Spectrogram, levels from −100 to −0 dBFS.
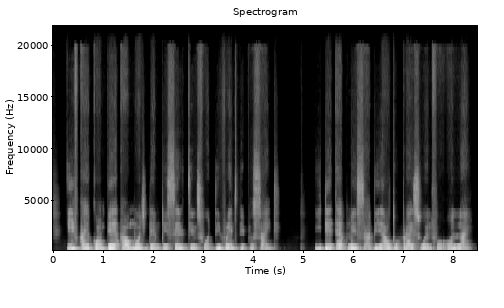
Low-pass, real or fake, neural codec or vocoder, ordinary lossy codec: none; fake; autoencoder, 48 kHz, 32 numbers a frame, DAC-VAE, trained on Japanese speech; none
